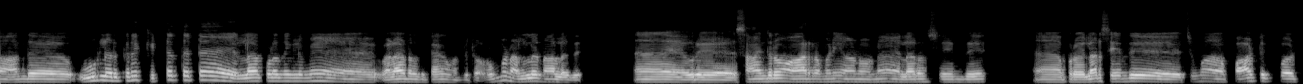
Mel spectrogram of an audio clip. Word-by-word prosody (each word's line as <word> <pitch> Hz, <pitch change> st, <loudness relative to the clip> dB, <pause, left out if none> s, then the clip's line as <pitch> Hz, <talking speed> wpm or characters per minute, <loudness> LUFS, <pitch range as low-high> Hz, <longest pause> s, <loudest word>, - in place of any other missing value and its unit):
அந்த 125 Hz, +2 st, -2 dB, 0.6 s
ஊர்ல 185 Hz, +1 st, +2 dB
இருக்கிற 180 Hz, +2 st, -1 dB
கிட்டத்தட்ட 200 Hz, +6 st, -4 dB, 0.4 s
எல்லா 155 Hz, +3 st, +3 dB
குழந்தைங்களுமே, 155 Hz, 0 st, -1 dB, 0.6 s
விளையாடுறதுக்காக 120 Hz, -1 st, +1 dB
வந்துட்டோம். 105 Hz, -, -9 dB
ரொம்ப 195 Hz, -, -5 dB
நல்ல 150 Hz, +4 st, +2 dB
நாள் 120 Hz, -3 st, +2 dB
அது. 110 Hz, 0 st, -4 dB, 0.9 s
அ -, -, +3 dB, 0.2 s
ஒரு 115 Hz, 0 st, +4 dB, 0.4 s
சாயந்திரம் 135 Hz, +3 st, +2 dB
6:30 130 Hz, 0 st, +1 dB
மணி 135 Hz, +1 st, -6 dB
ஆனோன, 125 Hz, 0 st, -5 dB, 0.2 s
எல்லாரும் 125 Hz, +1 st, 0 dB
சேந்து, 120 Hz, 0 st, -3 dB, 0.6 s
அ -, -, -6 dB, 0.2 s
அப்புறம் 115 Hz, +1 st, +2 dB
எல்லாரும் 140 Hz, +3 st, +1 dB
சேந்து, 140 Hz, +2 st, +2 dB, 0.5 s
சும்மா 140 Hz, +1 st, -8 dB, 0.3 s
பாட்டு 155 Hz, +2 st, +1 dB, 0.2 s
பாட் 130 Hz, -1 st, +1 dB
130 Hz, 125 wpm, -18 LUFS, 120-155 Hz, 0.9 s, ஒரு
